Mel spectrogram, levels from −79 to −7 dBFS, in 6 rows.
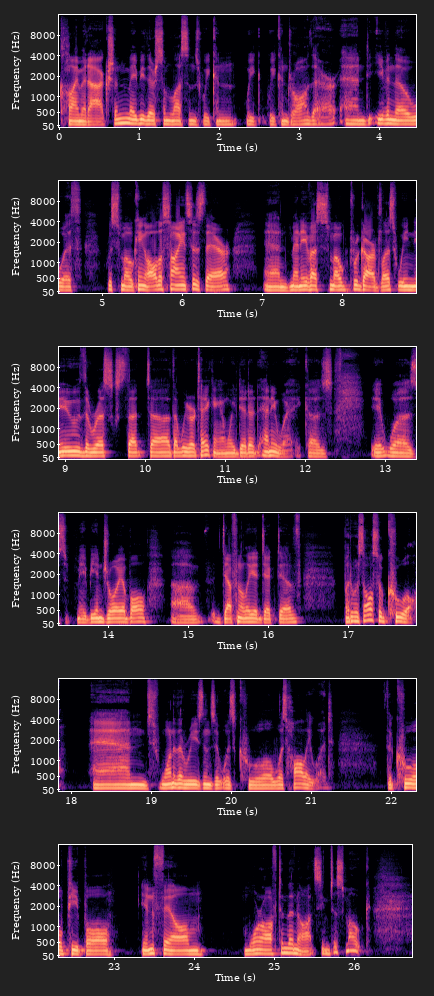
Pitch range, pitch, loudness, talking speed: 110-125 Hz, 115 Hz, -20 LUFS, 180 wpm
